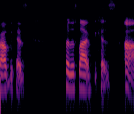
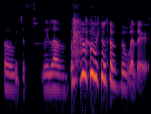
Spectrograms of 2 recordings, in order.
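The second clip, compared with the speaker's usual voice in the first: sarcastic laugh; 4 dB louder than usual. Real, not acted. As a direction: fake enthusiasm through a laugh. Sarcastic about weather.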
